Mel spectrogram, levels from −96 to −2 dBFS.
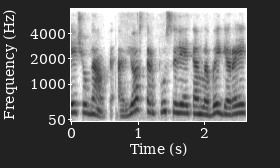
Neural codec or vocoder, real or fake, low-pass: none; real; 7.2 kHz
